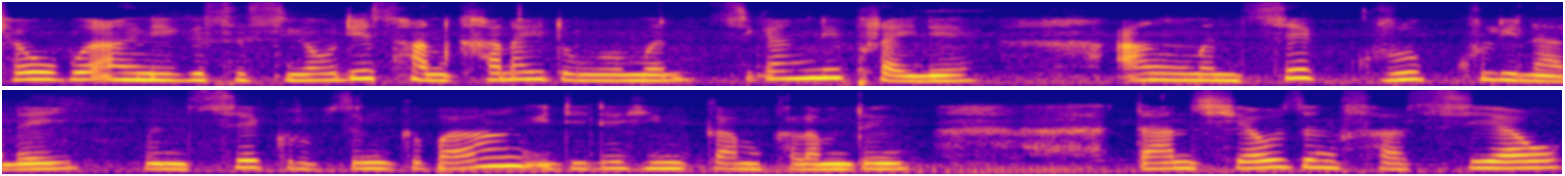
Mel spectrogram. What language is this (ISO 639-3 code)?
brx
